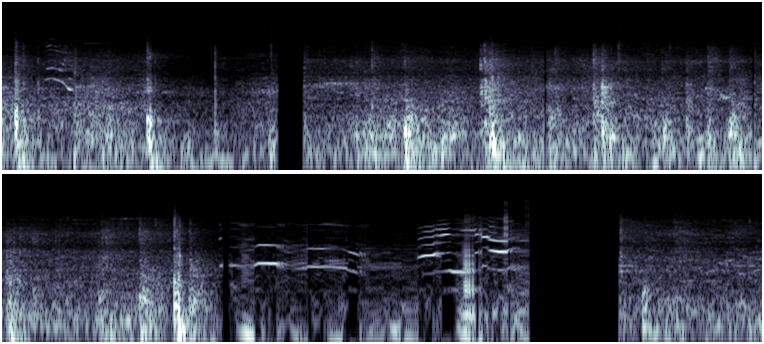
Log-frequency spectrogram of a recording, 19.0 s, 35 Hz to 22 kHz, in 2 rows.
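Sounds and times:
child shouting: 0.5s - 1.0s, 12.4s - 16.0s.

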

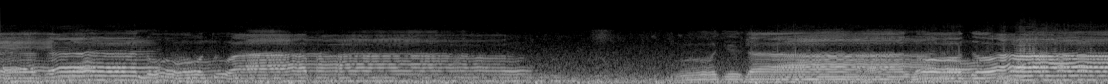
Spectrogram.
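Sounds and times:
person chanting slowly: 0.0s - 5.8s, 6.7s - 11.0s.

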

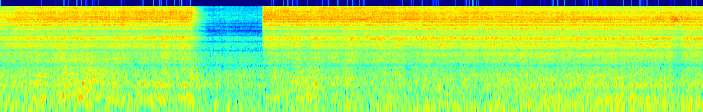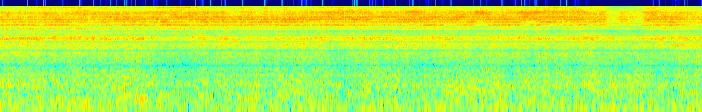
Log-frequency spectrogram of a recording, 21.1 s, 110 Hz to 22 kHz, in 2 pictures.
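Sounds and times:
paint spray gun hissing: 4.0s - 21.0s.

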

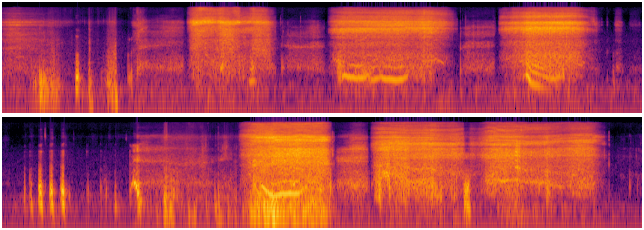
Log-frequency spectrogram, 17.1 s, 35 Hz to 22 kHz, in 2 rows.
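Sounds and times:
gasps: 10.3s - 16.6s.

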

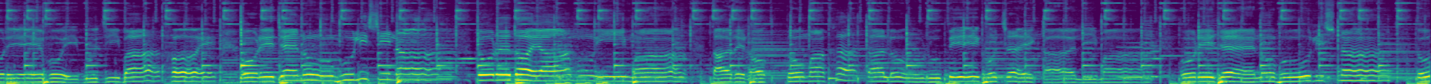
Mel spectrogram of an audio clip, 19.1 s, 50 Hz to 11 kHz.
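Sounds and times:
harmonium: 0.0s - 19.0s
man singing devotional song: 0.0s - 19.0s
percussion beat: 0.0s - 19.0s.

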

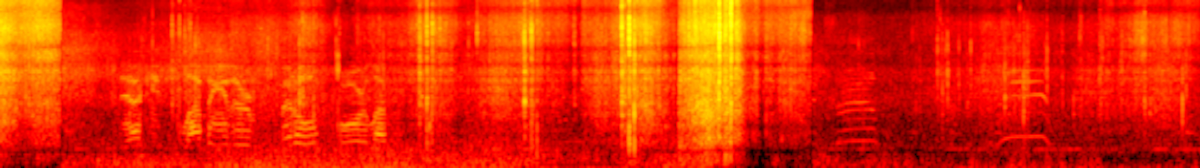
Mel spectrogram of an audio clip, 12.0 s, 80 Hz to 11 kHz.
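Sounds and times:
ski edges scraping snow: 0.0s - 0.6s, 4.0s - 8.1s, 10.8s - 12.0s
wind rumble on microphone: 0.6s - 7.0s, 8.1s - 12.0s.

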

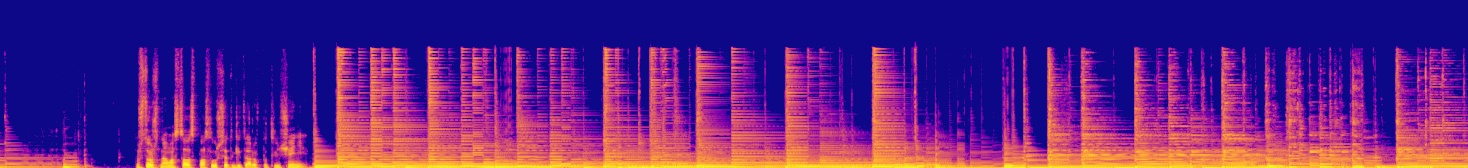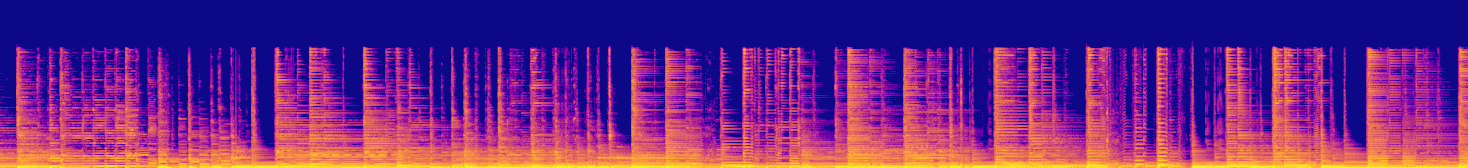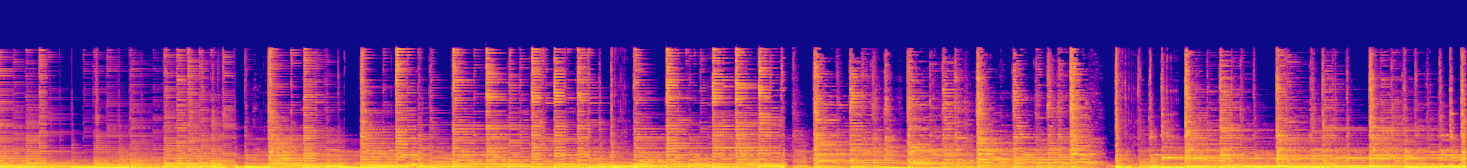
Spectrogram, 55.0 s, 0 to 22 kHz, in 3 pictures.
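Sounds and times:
acoustic guitar playing: 0.0s - 1.9s, 3.9s - 55.0s.

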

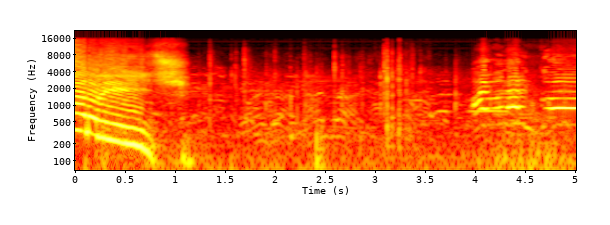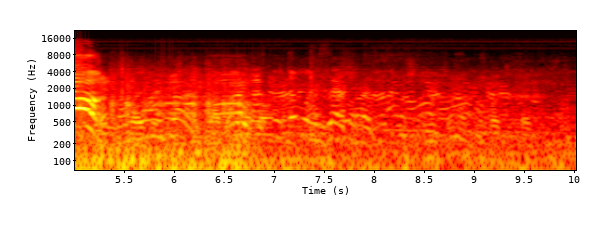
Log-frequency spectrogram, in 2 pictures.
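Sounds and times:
spectators chattering: 0.0s - 3.5s.

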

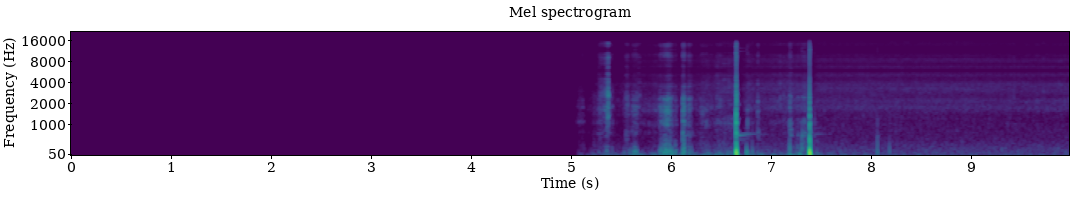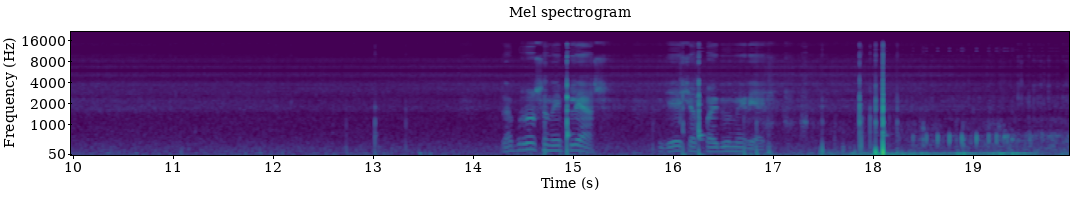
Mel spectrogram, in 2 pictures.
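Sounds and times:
calm sea on pebbly shore: 5.1s - 19.9s.

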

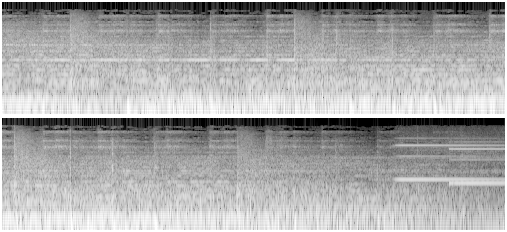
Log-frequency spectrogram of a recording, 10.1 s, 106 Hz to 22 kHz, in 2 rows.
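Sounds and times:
background music: 0.0s - 10.0s
steady low hum: 0.0s - 10.0s
two-note descending chime: 8.9s - 10.0s.

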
